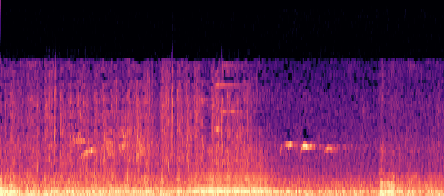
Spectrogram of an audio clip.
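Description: Bees buzz in a steady, dense drone around the queen bee in the swamp area of the video game Wytchwood, with no voices.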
